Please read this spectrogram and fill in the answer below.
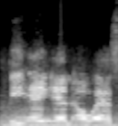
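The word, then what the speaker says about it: Los Baños: B-A-N-O-S. Is that Banos? Is there kind of a Y sound in there?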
